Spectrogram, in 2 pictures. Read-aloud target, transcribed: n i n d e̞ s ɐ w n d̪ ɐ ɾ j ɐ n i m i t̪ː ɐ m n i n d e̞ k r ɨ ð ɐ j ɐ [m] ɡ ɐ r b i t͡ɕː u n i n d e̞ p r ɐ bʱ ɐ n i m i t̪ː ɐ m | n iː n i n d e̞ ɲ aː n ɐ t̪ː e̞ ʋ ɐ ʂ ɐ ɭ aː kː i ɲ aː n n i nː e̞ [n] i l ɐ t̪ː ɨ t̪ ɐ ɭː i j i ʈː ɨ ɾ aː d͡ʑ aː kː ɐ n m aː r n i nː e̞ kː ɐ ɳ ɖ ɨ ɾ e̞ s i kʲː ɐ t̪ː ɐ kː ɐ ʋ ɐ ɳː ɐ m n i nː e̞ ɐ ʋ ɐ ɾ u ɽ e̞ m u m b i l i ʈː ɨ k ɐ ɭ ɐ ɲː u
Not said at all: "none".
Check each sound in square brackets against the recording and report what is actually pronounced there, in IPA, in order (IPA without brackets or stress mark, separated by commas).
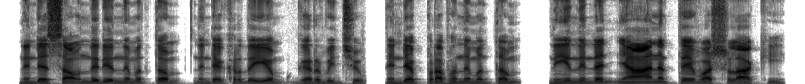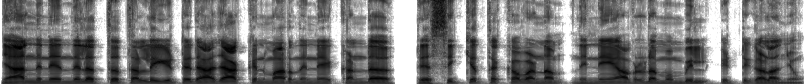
m, n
